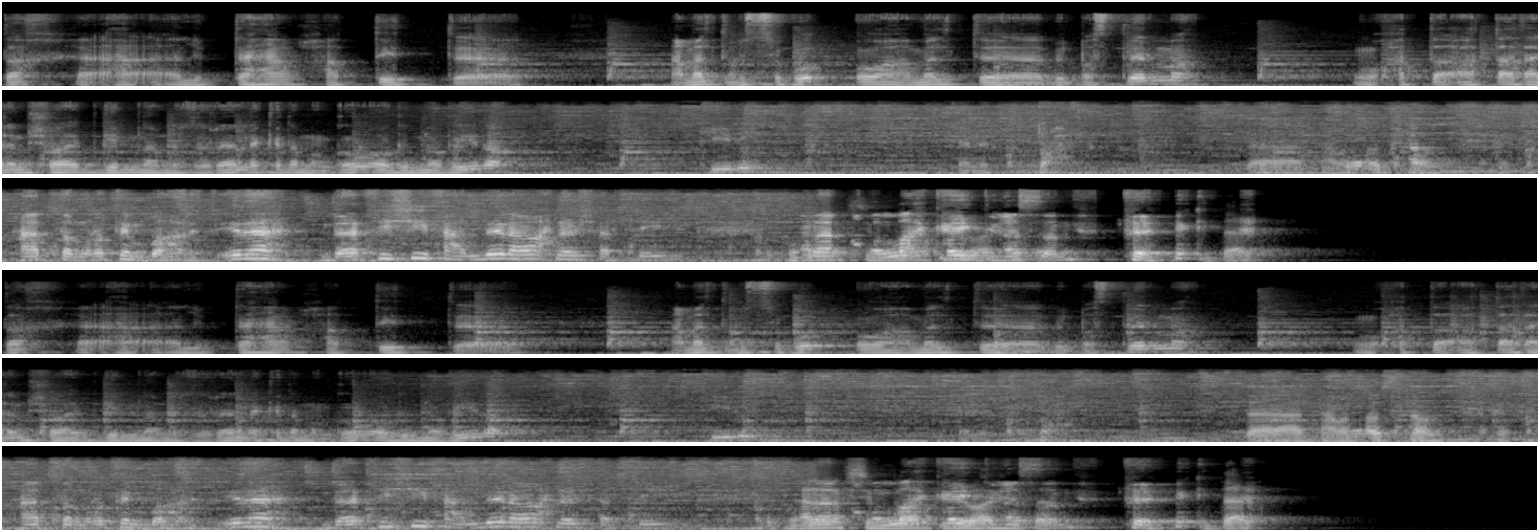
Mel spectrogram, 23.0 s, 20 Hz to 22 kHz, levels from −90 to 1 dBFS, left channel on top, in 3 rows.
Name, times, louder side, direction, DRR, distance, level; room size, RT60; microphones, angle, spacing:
voice 1, 0.0-2.6 3.3-6.0 6.8-10.2 11.2-11.5 12.5-13.1 14.4-14.8 15.4-21.4, left 5 dB, 35° left, 0.4 m, -27 dB
sound 1, 2.3-4.6 4.9-19.4, right 1 dB, 5° left, 4.4 m, -36 dB
voice 2, 13.9-14.9 19.2-20.6 21.5-21.7, right 5 dB, 40° right, 0.4 m, -29 dB
13.5 x 5.6 x 4.7 m
head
